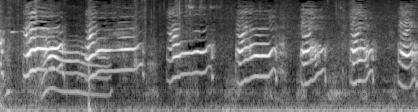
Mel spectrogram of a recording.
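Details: Puppies crying loudly for attention after one fell: a series of high, bending whimpers and squeals, roughly two per second, some descending at the end, over a low steady hum.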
